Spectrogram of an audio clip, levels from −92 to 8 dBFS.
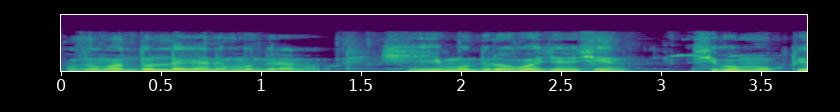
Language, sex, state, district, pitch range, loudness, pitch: Chakma, male, Tripura, Dhalai, 135-150 Hz, -15 LUFS, 140 Hz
